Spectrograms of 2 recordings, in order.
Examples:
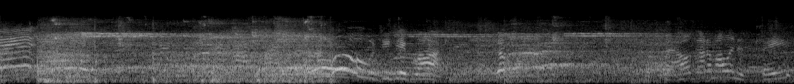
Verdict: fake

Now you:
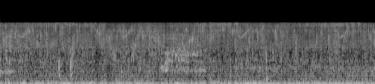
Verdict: fake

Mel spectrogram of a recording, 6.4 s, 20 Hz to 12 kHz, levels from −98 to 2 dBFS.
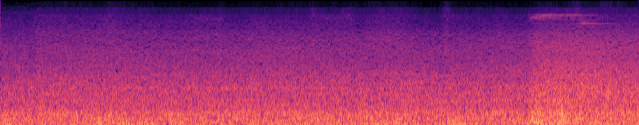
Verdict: fake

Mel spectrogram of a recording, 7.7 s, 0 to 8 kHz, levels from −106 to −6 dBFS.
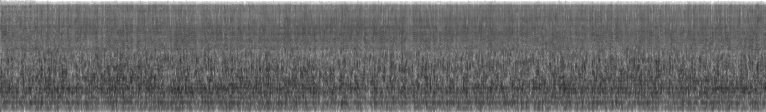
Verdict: fake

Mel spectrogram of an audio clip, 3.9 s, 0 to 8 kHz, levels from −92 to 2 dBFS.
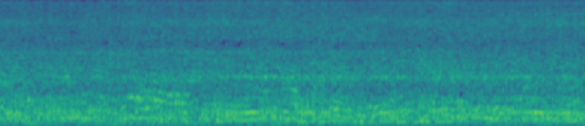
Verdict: fake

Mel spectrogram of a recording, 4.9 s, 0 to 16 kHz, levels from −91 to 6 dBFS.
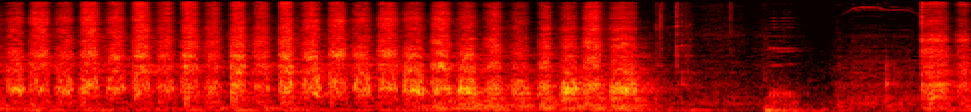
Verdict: real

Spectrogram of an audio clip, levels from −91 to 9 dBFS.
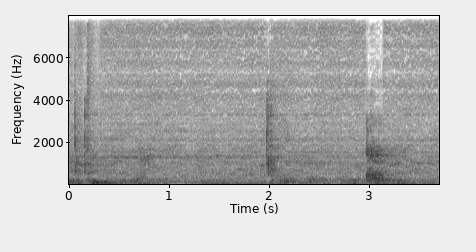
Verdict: fake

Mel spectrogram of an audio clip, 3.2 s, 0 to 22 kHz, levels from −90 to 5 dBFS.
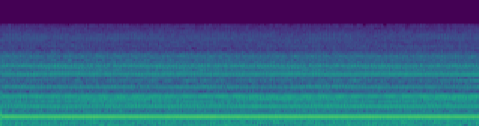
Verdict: real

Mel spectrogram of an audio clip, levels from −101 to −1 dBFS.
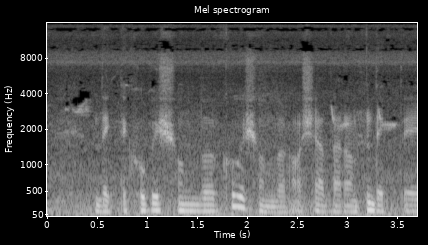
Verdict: real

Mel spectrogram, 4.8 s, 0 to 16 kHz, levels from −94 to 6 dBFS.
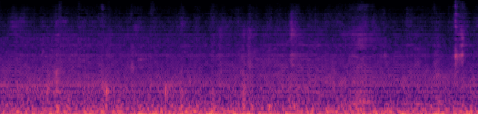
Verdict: fake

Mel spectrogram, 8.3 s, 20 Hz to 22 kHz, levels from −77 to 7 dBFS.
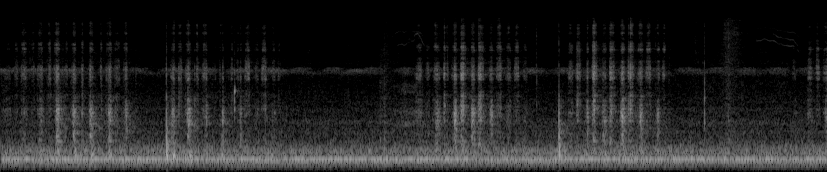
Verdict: real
